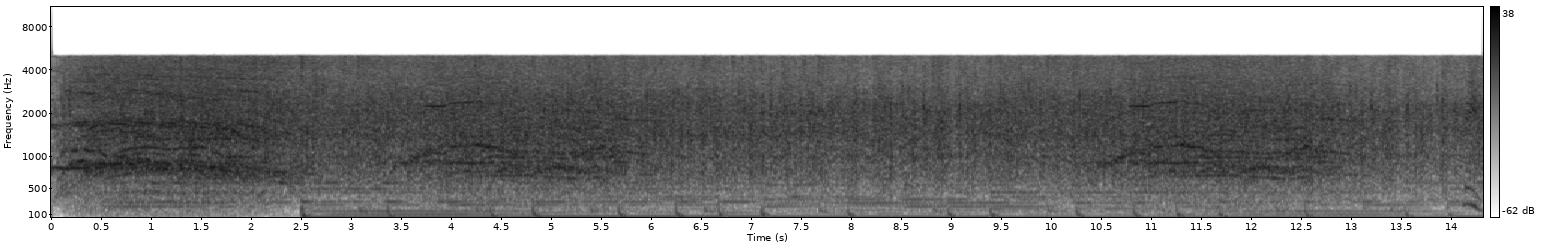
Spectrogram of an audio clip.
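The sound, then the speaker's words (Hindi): Loud, sustained applause with crowd cheering and whoops welcoming entrepreneur Ritesh Agarwal from backstage, a dense wash of clapping lasting throughout, joined after a couple of seconds by a steady low musical beat underneath. “in fact he is one of the youngest self made billionaires of India please get an energetic and warm welcome to the one and only Ritesh Agarwal”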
